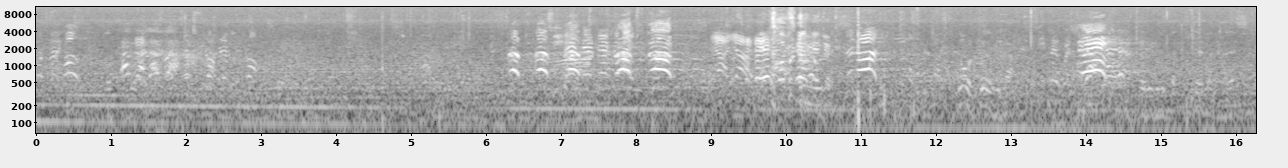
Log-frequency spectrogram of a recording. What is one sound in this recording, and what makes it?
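Young men shout to each other across an open outdoor field at a distance.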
